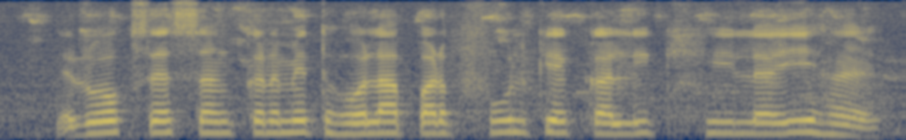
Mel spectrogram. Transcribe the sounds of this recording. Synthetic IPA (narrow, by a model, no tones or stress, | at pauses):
ɾoːksesə̃ŋkɾəmɪt̪ɦoːlapəɾpʰuːlkekəlɪkʰiləiɦɛ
